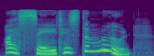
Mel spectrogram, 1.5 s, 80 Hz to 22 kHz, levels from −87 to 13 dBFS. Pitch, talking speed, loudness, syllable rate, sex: 275 Hz, 230 wpm, -15 LUFS, 5.8 syllables/s, female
